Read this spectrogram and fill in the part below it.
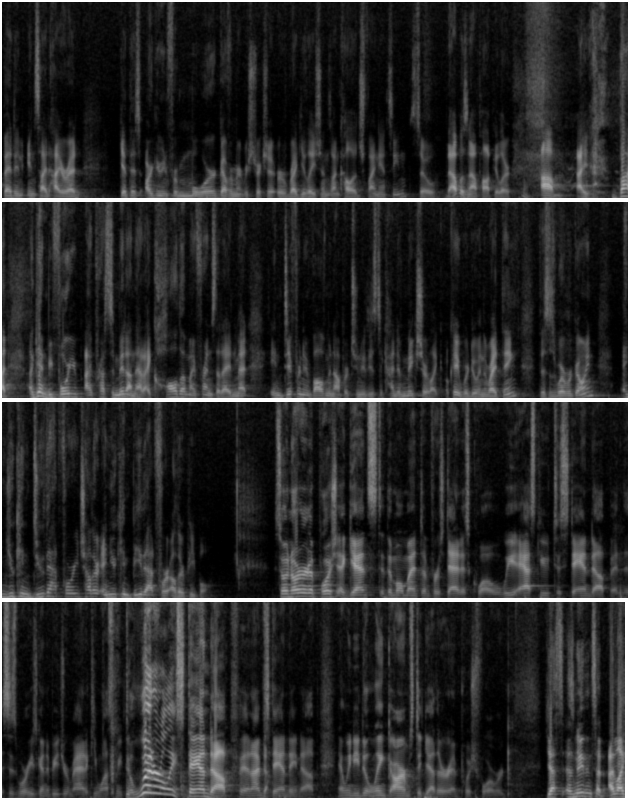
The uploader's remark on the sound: We were fortunate enough to be invited to serve as keynote speakers for the Ohio ACAC conference in March. We present you the unedited audio recording from inside the room. Being in Toledo.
